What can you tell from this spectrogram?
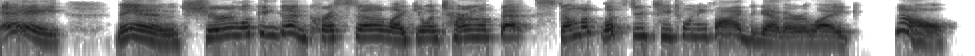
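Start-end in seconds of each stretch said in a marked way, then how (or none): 0.0-6.0 pushy, pitched-up, hard-sell salesy voice. Showing how not to message a contact: pushy salesy pitch. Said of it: "I just talk to her like a normal human being".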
